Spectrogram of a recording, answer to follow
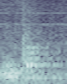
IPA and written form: ˈɔːfə (author)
